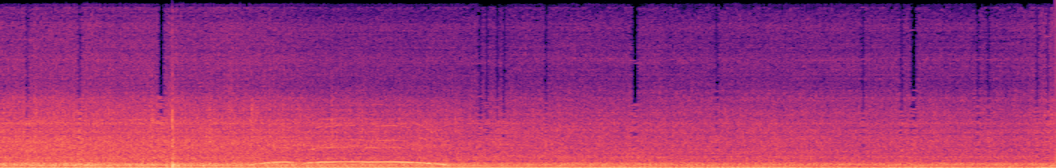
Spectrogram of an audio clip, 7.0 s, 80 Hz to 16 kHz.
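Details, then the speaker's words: Porsche 911 flat-six restarted after 10 years of storage, with a new fuel pump and filter, a temporary fuel supply hose fix and a cleaned tank. Steady, even low rumble at idle with no misses, knocks or rattles, smoother than expected; normal idle. "Smooth, really. Much smoother than I thought for not having run in. Odd that this ends so quiet when something's running."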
